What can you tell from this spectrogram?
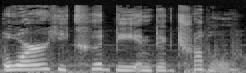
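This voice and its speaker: In an audio drama, an actress voices an earnest, persuasive young woman who hosts an investigative podcast, delivering both narration and phone dialogue. Her medium-pitched voice is warm and unhurried, close to an everyday speaking voice, with a coaxing, sincere manner. Soft music plays in the background.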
